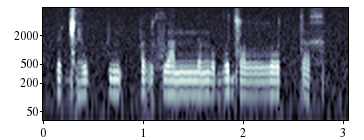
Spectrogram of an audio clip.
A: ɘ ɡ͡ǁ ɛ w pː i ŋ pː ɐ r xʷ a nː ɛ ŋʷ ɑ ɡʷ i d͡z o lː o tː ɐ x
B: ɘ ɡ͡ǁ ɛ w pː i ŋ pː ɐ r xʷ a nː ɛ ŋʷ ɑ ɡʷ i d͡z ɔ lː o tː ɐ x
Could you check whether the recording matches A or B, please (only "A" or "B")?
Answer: B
